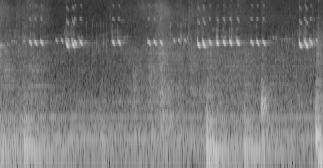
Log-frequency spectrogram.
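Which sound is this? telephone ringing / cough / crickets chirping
crickets chirping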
